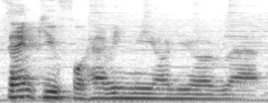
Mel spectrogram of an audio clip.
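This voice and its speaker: A man's voice: medium pitch, moderate pace, narrow, tinny audio, soft background music. A man from Sri Lanka, a guest in an interview, speaking earnestly with frequent fillers and restarts. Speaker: guest, festival director and business owner. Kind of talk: conversational interview.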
